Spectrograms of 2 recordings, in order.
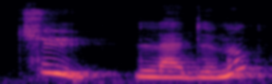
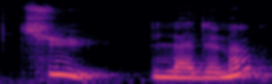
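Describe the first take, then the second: Both takes have the same delivery.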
